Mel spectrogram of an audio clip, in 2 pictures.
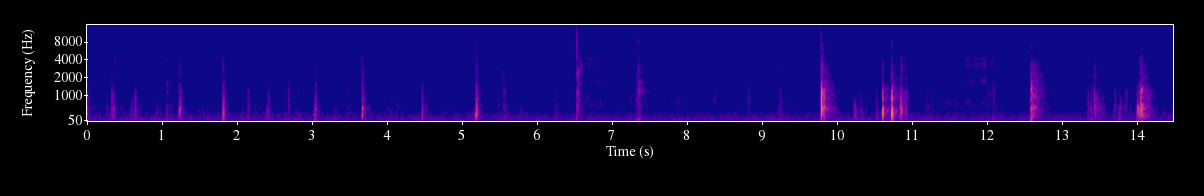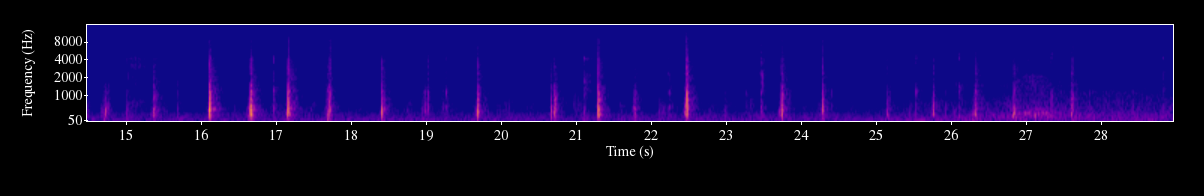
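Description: Close-up crunchy chewing of food, a person's mouth biting through something crisp about once or twice a second, the loudest crunches in the middle.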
